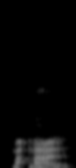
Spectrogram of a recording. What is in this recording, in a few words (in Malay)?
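"makmal", Malay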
